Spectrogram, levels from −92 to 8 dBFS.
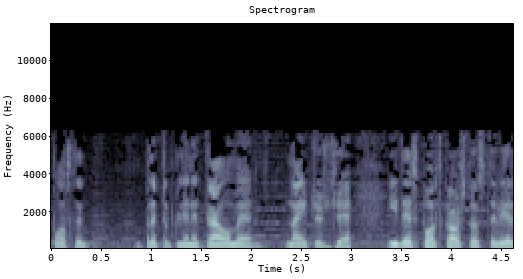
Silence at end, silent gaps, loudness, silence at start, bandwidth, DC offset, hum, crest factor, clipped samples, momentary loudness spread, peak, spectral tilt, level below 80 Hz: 0 s; none; -22 LUFS; 0 s; 6.6 kHz; under 0.1%; none; 18 dB; under 0.1%; 10 LU; -4 dBFS; -7.5 dB/octave; -42 dBFS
